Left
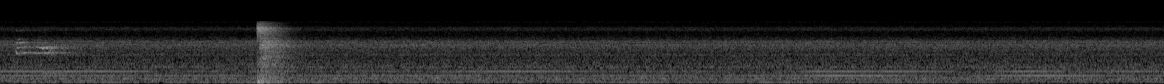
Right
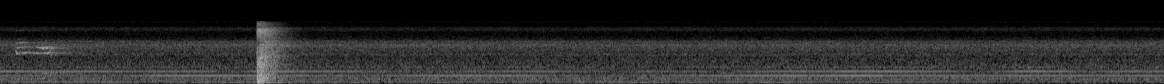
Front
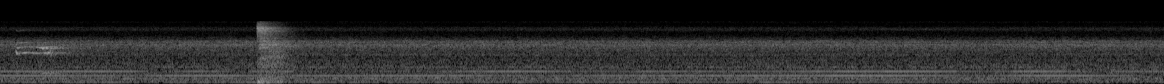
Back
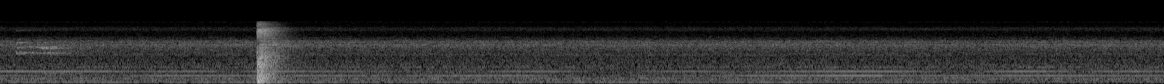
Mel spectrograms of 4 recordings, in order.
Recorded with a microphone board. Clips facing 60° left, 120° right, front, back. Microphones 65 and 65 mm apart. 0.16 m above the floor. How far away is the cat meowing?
About 4.5 m.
